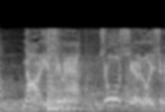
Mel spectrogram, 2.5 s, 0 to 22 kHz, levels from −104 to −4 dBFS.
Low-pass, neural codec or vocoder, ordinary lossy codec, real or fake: none; codec, 16 kHz, 8 kbps, FunCodec, trained on LibriTTS, 25 frames a second; none; fake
